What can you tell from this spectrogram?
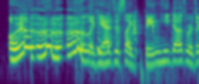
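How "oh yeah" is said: very high, loud, dopey idiot voice. Mocking an actor's usual delivery in every character: imitating a dumb voice. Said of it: "him just doing that same dumb voice".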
